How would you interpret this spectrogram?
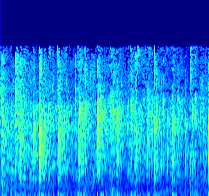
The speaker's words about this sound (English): Hey, okay, just like uncontrollable praise for you. You are the best clapping Chinese church I've ever been to in my life. Good job.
